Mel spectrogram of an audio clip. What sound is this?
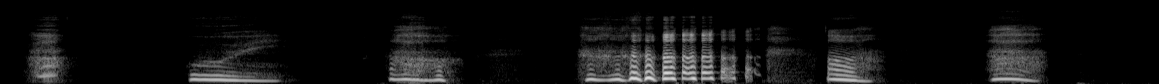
AS000834 awe
voice of user AS000834
astonishment, female, wordless, vocal, human, awe, wonderment, amazement, wonder, voice, woman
